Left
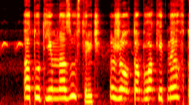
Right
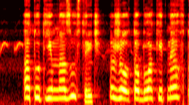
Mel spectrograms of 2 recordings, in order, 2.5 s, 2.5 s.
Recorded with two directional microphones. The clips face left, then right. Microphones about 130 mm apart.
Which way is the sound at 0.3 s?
50° right (ahead or behind).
